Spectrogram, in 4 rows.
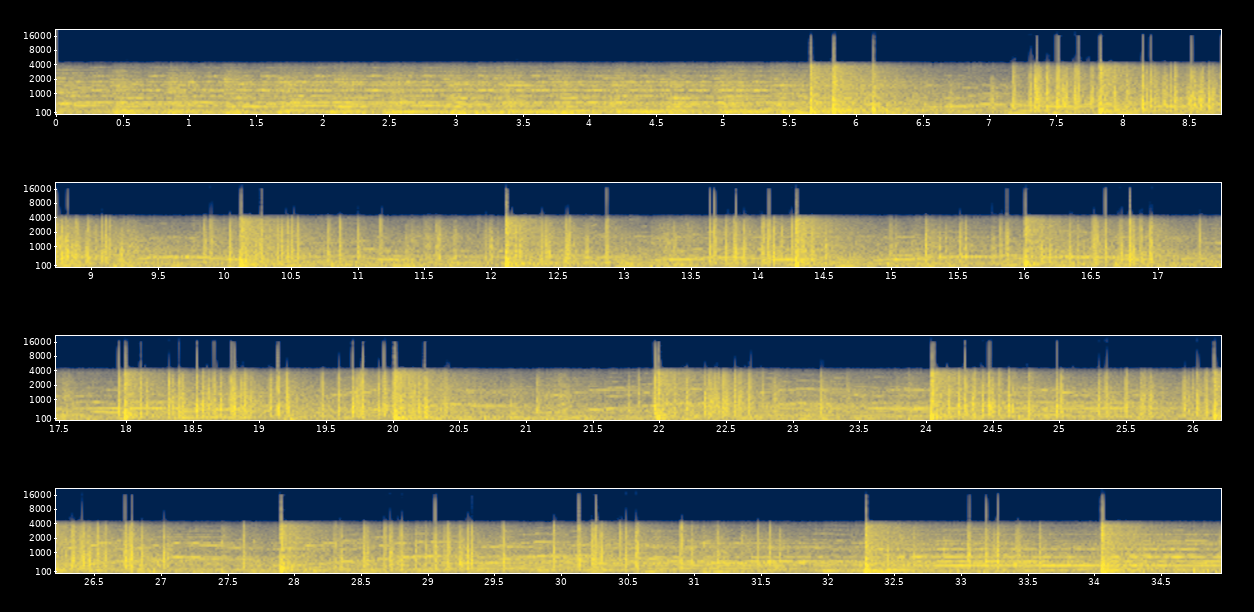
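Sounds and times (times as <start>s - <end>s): fireworks bursting with bangs: 0.0s - 34.9s
fireworks crackling: 0.0s - 34.9s
music playing: 0.0s - 34.9s.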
